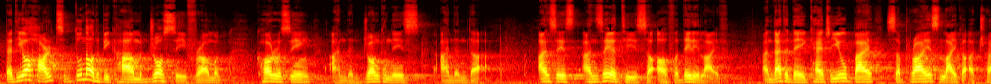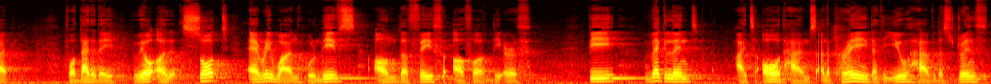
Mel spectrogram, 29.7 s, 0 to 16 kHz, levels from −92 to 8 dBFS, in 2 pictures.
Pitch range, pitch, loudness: 95-130 Hz, 115 Hz, -17 LUFS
